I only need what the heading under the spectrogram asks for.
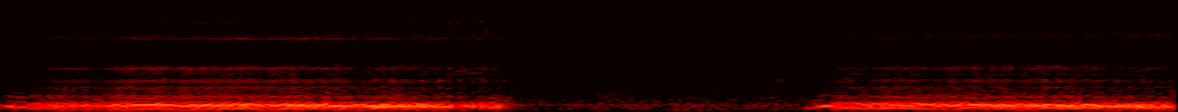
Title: Poppy snoring sitting up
